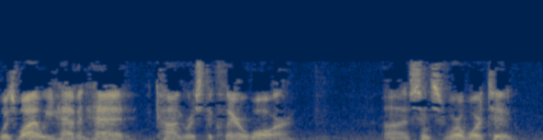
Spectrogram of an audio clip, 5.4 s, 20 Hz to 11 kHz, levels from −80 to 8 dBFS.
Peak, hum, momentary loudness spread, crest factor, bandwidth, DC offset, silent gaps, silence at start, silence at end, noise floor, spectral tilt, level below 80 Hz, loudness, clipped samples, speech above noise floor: -4 dBFS; none; 12 LU; 22 dB; 6.6 kHz; under 0.1%; none; 0 s; 0.25 s; -54 dBFS; -3.5 dB/octave; -62 dBFS; -24 LUFS; under 0.1%; 29 dB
